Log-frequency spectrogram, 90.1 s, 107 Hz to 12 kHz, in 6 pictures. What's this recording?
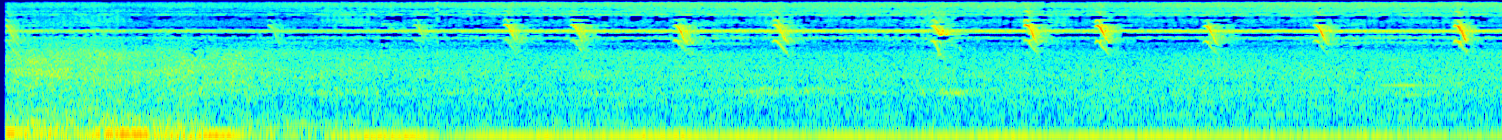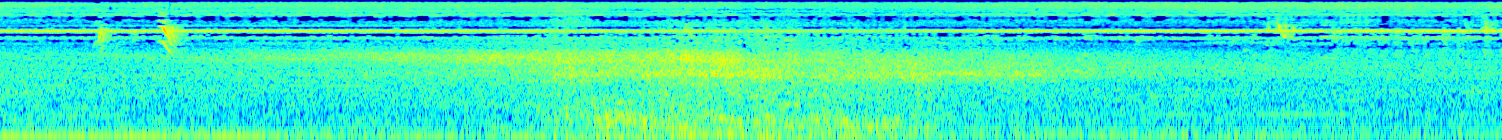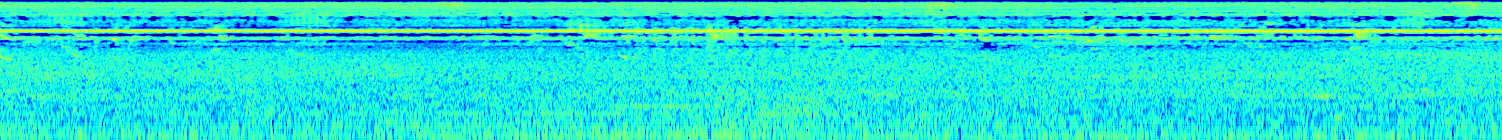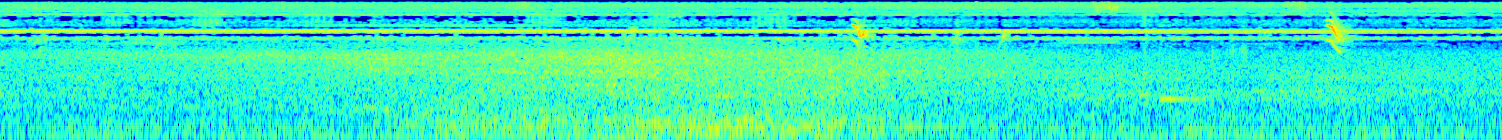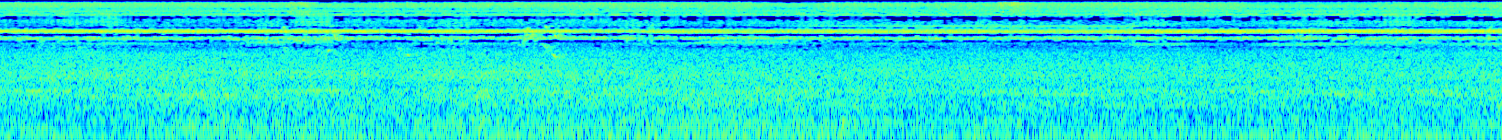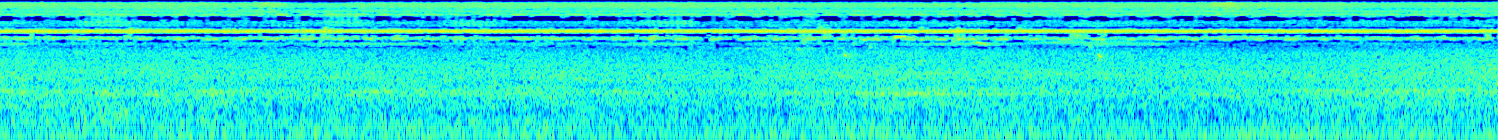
binaural short
field-recording, cars, engine, nture, roads, crickets, brush, bridge, at822, austin, motor, bugs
